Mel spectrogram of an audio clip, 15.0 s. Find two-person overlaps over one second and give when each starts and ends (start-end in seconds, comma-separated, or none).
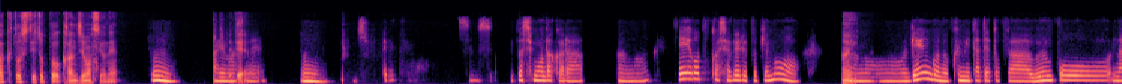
none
